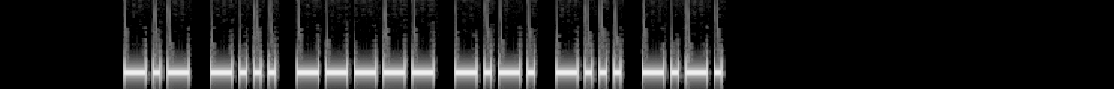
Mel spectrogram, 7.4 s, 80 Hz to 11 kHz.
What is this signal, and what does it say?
Morse code, heard as a keyed tone, about 25 wpm, 700 Hz. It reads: KB0CBC
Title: USA Call Signs - 6 Characters - Repeated 2x - 25wpm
